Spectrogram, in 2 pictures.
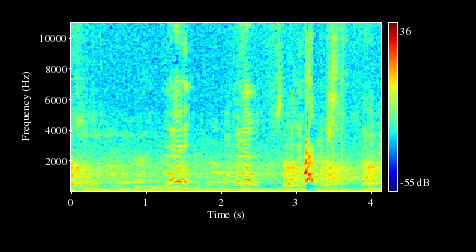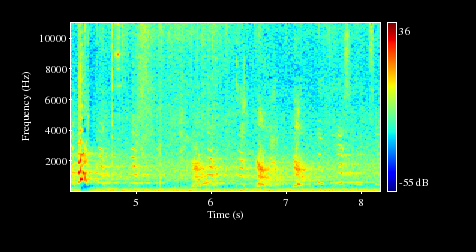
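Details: Malta the dog playing with Bulat: short harmonic yips and whiny rising-falling notes scattered through, with two sharper barks near the middle, over a steady low rumble of background noise.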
